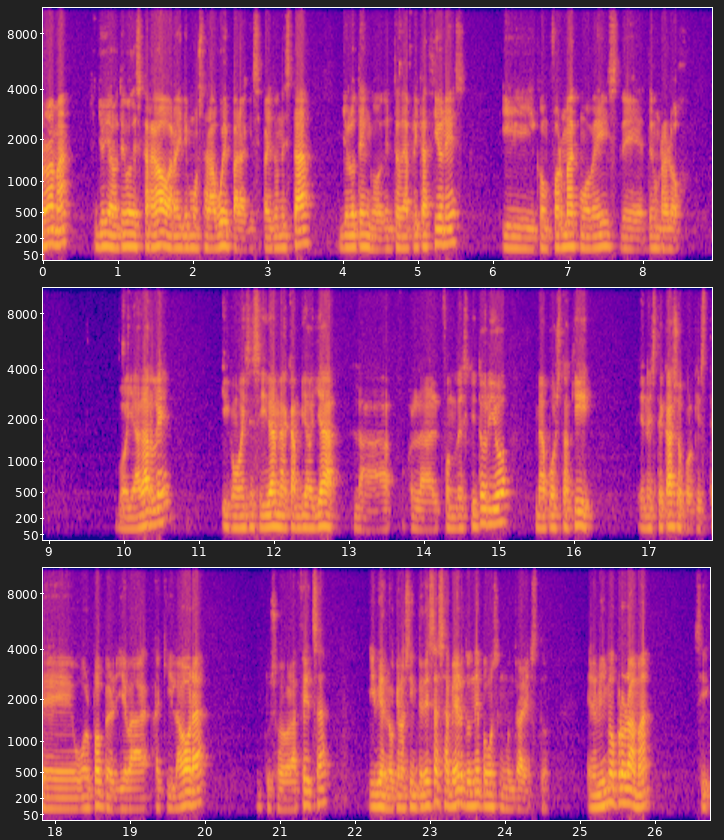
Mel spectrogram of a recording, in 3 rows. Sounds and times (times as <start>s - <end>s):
Speech: 0.0s - 8.6s, 9.9s - 10.7s, 11.3s - 16.3s, 16.9s - 20.1s, 20.7s - 26.7s.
